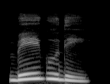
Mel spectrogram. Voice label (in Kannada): "ಬೇಗುದಿ", Kannada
